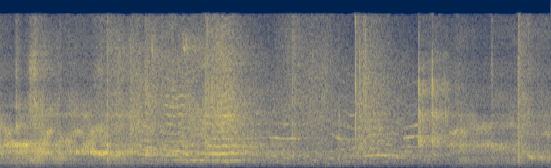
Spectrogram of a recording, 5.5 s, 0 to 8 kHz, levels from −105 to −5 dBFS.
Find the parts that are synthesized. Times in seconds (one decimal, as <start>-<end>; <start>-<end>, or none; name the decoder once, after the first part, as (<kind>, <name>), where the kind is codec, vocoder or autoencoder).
0.0-1.4 (codec, ZipCodec); 4.5-5.5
